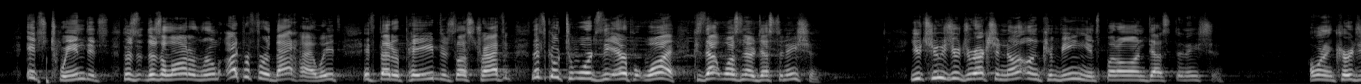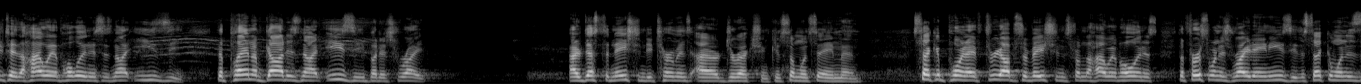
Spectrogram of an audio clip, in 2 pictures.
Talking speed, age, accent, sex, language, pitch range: 210 wpm, 40-59, American, male, English, 195-255 Hz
